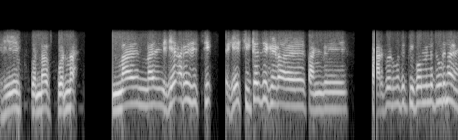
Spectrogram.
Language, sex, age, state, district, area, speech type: Marathi, male, 30-45, Maharashtra, Amravati, rural, conversation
